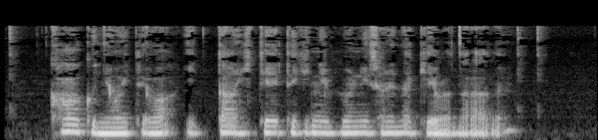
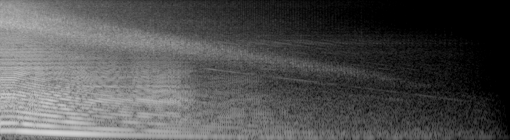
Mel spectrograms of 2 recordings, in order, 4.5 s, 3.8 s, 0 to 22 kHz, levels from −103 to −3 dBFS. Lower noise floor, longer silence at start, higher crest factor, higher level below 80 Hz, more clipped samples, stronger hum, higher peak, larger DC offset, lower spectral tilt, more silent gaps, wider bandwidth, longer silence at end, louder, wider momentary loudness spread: second, -51 dBFS vs -73 dBFS; about the same, 0.05 s vs 0 s; second, 16 dB vs 24 dB; about the same, -56 dBFS vs -54 dBFS; neither; neither; second, -10 dBFS vs -2 dBFS; neither; first, -6 dB/octave vs -3 dB/octave; neither; second, 11.5 kHz vs over 20 kHz; second, 0.45 s vs 2 s; second, -25 LUFS vs -21 LUFS; second, 11 LU vs 26 LU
